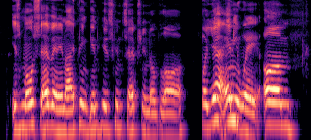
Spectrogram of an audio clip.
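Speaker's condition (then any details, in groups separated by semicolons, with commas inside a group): Cerebral palsy, mixed, mild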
